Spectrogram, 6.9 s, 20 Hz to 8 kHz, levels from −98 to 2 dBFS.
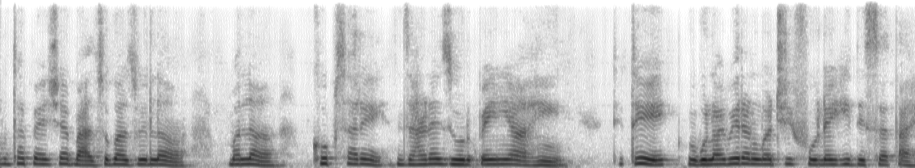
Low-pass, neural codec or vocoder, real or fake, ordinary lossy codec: none; codec, 16 kHz, 2 kbps, X-Codec, HuBERT features, trained on LibriSpeech; fake; none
